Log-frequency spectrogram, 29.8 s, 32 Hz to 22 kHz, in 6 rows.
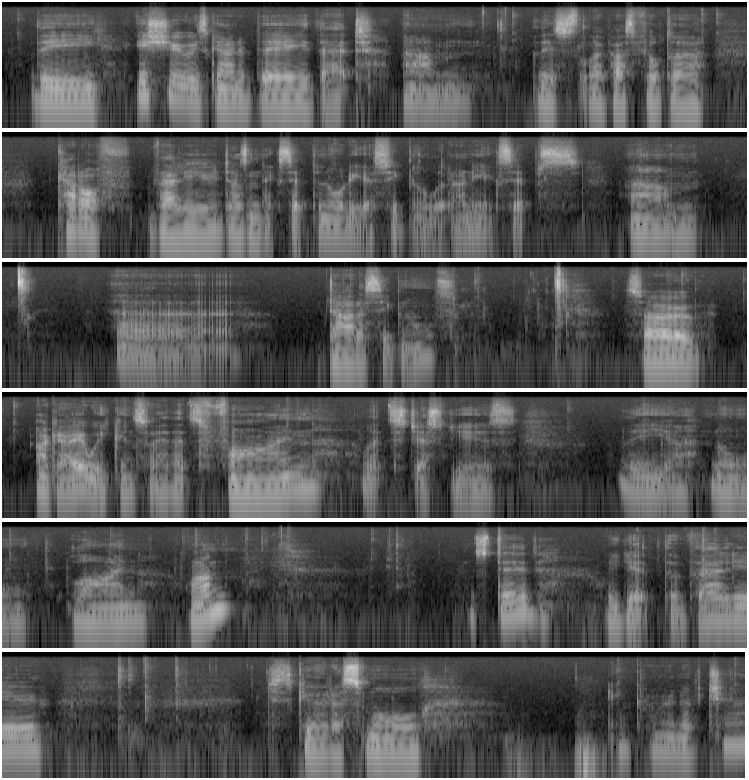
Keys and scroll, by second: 16.8 BackSpace, 21.5 super+2, 24.1-26.5 typing.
